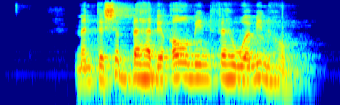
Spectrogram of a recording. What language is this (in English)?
Arabic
